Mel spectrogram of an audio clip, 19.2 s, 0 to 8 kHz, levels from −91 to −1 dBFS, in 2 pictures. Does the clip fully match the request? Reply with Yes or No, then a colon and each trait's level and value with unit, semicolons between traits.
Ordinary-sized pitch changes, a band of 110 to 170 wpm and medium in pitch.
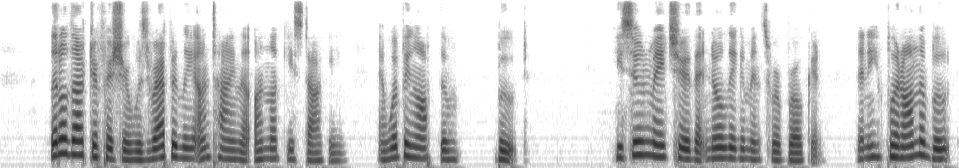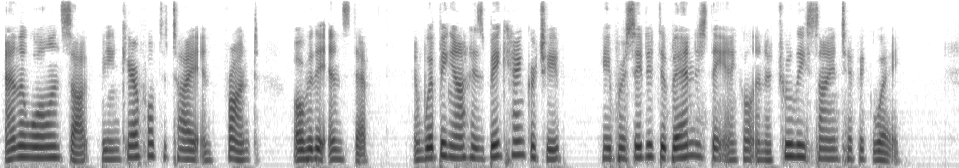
No: average, 3.7 semitones; average, 190 wpm; medium, 180 Hz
